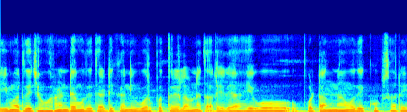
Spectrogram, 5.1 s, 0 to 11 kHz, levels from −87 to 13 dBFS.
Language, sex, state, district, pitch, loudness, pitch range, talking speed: Marathi, male, Maharashtra, Pune, 140 Hz, -15 LUFS, 130-145 Hz, 200 wpm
